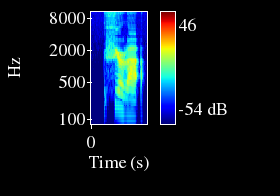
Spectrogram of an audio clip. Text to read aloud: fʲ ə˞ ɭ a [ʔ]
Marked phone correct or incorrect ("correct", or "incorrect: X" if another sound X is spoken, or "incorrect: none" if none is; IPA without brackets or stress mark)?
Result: correct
